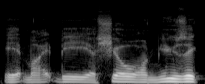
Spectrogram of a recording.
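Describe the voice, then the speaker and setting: A man in his fifties with a mellow, relaxed voice, telling an old story in a rambling, folksy way full of restarts. The sound is close and dry, with no room around it. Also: medium pitch, unhurried, dry recording. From Southern Illinois, USA. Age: 50s. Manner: rambling, folksy, with mild cursing and frequent restarts. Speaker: radio hobbyist vlogger. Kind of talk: casual spoken reminiscence.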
